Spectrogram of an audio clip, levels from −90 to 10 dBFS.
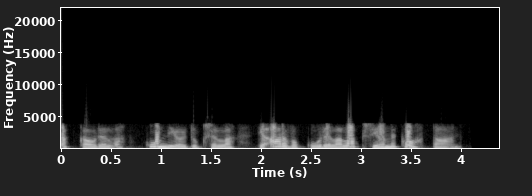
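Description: Buzzy, synthetic-sounding speech with nothing above 4 kHz throughout comes from the AMR narrowband mobile codec, and the plainly audible damage fits a low rate around 7.4 kbps. Violent cracks on loud peaks at 0.01 s, 2.01–2.21 s and 2.65–3.49 s are integer overflow, where levels only about 1 to 2 dB past full scale wrapped to the opposite sign. Brief drawn-out, fading dips at 0.48–0.61 s and 3.84–4.00 s are lost AMR speech frames. Each sounds like about 40 ms of missing audio, which fits two dropped 20 ms frames that the decoder concealed with its last settings at falling gain.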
